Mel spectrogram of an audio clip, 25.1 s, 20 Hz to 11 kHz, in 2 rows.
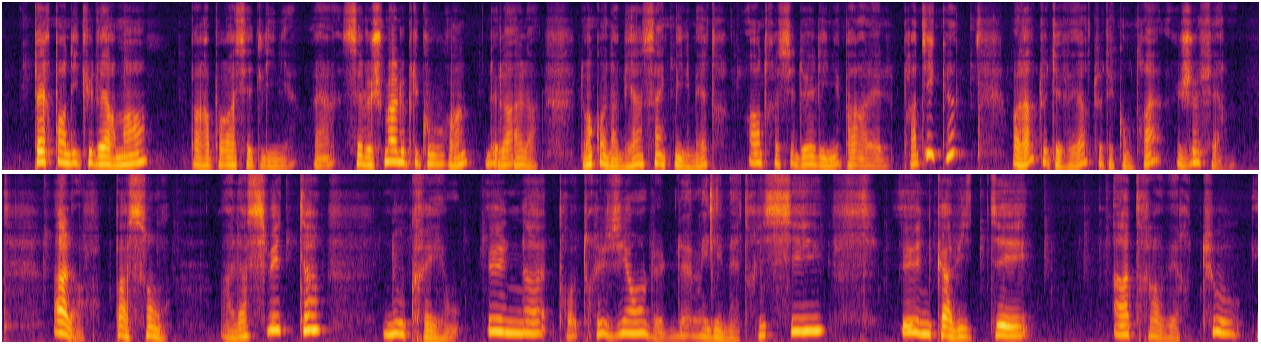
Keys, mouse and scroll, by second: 9.5 scroll down 1, 11.4 click, 13.6 click, 14.5 click, 16.8 click, 18.1 click, 19.3-19.9 typing, 19.6 KP_Enter, 21.3 click, 23.0 click, 23.8 click, 24.3 typing, 24.5 click.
